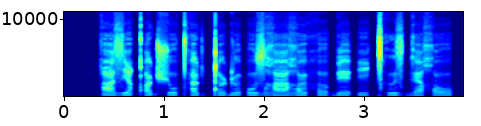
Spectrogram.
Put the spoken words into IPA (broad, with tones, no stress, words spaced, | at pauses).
qa˧˩zi˩˧˩qʼɤ˧˥ɖ ʃo˧˥t̪ʰa˧˥ɖ ǃɵ˨˩˦ɖɵ˧˩ ʔo˧˥zʁa˨˩˦ʁɵ˧˥hɤ˧˩ ɠe˩˧˩ʔi˩˧˩ ǀʰɯ˧˥z ɡɛ˨˩˦χo˧˥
